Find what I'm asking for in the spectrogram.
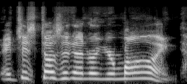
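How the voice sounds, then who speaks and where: A man's voice: very high-pitched, unhurried, pushed and bright, no room sound. A man in his late fifties co-hosting a casual sports talk show, chatty and joking with rhetorical questions. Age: 50s. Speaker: co-host.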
